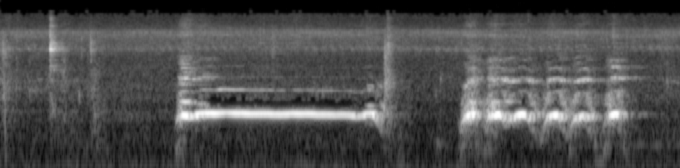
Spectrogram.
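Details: Akita puppy strolling freely around a garden, looking about; a steady, even howl-like note held for about two seconds, a pause, then a rapid run of five or six wavering, yelping notes.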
